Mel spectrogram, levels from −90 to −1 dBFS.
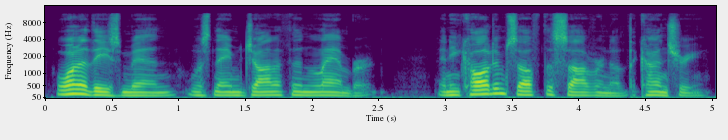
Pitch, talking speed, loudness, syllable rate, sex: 130 Hz, 205 wpm, -19 LUFS, 6.4 syllables/s, male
